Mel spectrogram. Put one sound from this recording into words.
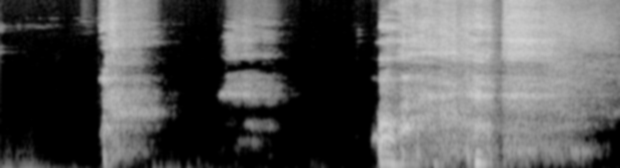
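A young man groans and speaks up close.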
